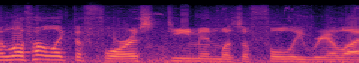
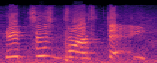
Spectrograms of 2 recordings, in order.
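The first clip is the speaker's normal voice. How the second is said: high, louder nasal squeal; nasally voice; 6 dB louder, slower than usual. Pretend. Joining a friend's fan role-play, nasally voice. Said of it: "I can't do the nasally voice".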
